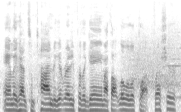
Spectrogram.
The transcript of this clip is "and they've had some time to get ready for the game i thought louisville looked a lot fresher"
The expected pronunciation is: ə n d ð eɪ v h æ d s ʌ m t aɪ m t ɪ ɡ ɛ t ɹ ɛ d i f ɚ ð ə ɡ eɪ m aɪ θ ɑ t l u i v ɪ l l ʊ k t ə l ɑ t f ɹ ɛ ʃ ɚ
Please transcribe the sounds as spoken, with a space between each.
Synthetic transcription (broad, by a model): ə n ð eɪ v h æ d s ʌ m t aɪ m t ɪ ɡ ɛ t ɹ ɛ d i f ɚ ð ə ɡ eɪ m aɪ θ ɑ t l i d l l ʊ k t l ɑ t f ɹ ɛ ʃ ɚ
